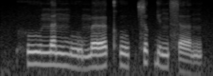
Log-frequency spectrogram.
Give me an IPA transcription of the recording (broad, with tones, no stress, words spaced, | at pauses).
huː˧n̪ɐ˧n muː˨˩mœː˨˥ kʰuː˨˥p̚t͡sʊ˧k̚jɪ˨ŋ sɐ˨˩ŋ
